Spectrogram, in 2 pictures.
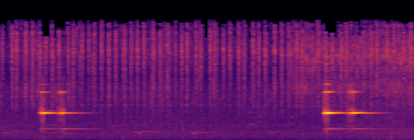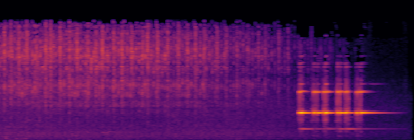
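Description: A rented bicycle's bell rings in three bursts while riding along the seafront bike path at Caddebostan, Istanbul: a quick double ring, another double ring, then a rapid trill of several dings, bright and high-pitched over a steady low rumble of riding noise.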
